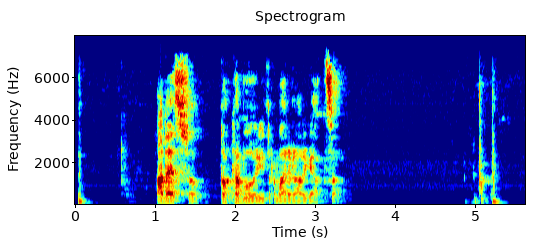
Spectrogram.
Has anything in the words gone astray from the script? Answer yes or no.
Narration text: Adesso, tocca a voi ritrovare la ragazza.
no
